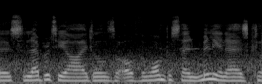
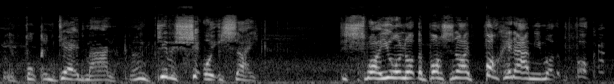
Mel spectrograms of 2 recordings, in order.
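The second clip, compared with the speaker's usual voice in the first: loud, raised-pitch outburst at Satan; angry cursing; 5 semitones higher, 6 dB louder than usual. Real, not acted. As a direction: curse the devil out in real anger. Cursing out Satan after coughing fit.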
